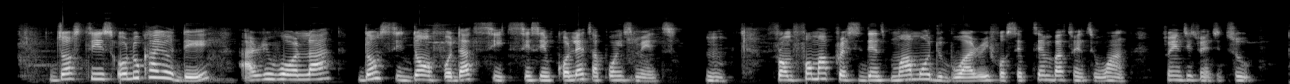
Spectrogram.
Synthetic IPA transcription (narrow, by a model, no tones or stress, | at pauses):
d͡ʒɔstisolukʰajɔde | ʔa̰ɹiwɔla | dɔ̃ntsit̚dãʊ̃nfɔdatsitsĩnsĩmkʰɔlɛk̚tapʰɔ̃ɪ̃ntmɛ̃nt | fɹɔ̃mfɔmapʰɹɛsidɛ̃ntmoamɔdubuaɹifɔsɛp̚tʰɛ̃mbatwɛ̃ntiwãn | twɛ̃ntitwɛ̃ntitʰu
